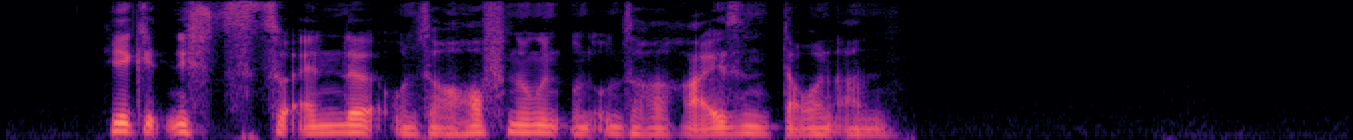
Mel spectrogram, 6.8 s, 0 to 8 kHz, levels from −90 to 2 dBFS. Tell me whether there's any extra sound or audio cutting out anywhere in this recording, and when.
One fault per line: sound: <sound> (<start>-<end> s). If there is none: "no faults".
no faults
